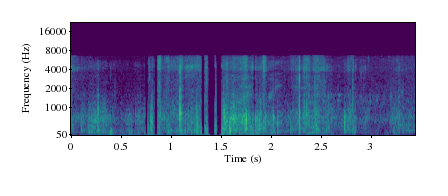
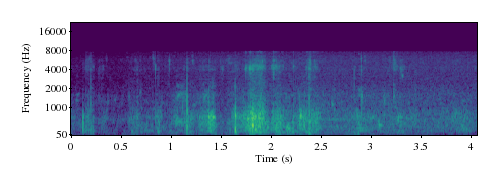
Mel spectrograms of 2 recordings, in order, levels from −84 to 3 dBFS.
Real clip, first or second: first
